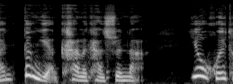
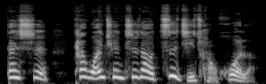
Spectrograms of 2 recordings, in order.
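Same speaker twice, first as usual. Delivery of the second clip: ordinary delivery, nothing marked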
